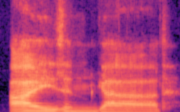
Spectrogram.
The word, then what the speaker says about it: Isengard: Duke, Mikey, it's pronounced Isengard.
